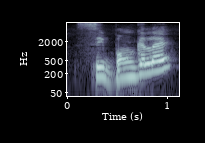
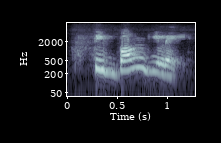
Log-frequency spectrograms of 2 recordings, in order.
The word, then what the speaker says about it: Sibonglie: All right, and help me say it because I do not want to mispronounce this. That's Sibonglie. Sibonglie. Sibonglie.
